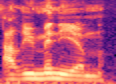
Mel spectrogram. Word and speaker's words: aluminium: double o in it it's aluminium except the way we spell it here in the states we don't have that i but you don't have a double o either but the u is pronounced as that sound it's because says who it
